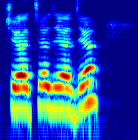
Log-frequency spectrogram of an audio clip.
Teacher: च ज ये तालव से संबंधित है तालव्य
